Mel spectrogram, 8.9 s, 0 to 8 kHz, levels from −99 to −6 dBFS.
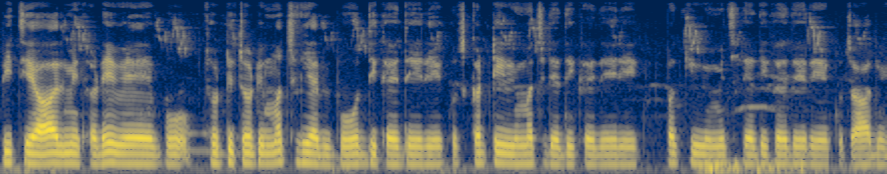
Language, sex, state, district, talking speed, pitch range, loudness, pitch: Hindi, male, Rajasthan, Bikaner, 215 wpm, 115-125 Hz, -20 LUFS, 120 Hz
